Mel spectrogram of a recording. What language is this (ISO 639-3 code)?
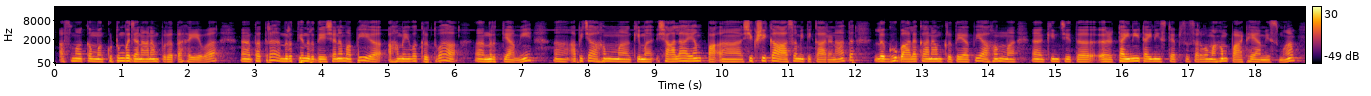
san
